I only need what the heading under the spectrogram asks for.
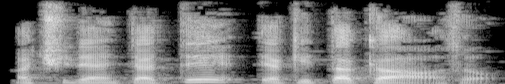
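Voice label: "accidenti caato", Italian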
